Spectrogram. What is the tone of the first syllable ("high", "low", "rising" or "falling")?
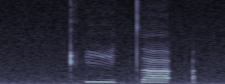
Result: falling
